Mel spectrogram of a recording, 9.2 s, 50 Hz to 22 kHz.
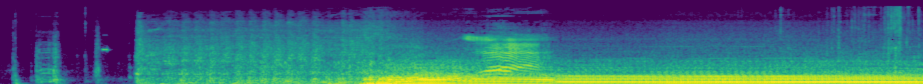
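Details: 2018 Nissan GT-R after a new battery install: starter whirs briefly, engine catches and flares, then settles into a steady, even idle with no misses; normal start and idle.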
